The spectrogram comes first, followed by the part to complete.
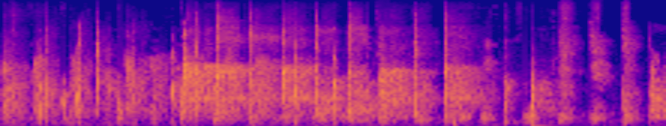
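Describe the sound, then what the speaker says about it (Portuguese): At the close of a university lecture on computer science in digital humanities, the audience claps in scattered, distinct hand claps that overlap into a short round of applause, fairly close by. "Aplaudir."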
